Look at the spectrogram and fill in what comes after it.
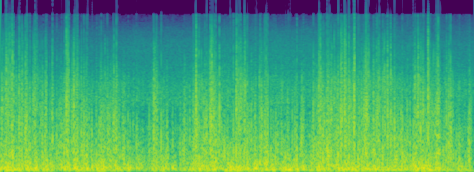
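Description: Wind buffeting the microphone over the loud rumble and clatter of a Mumbai suburban electric local train running at speed.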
